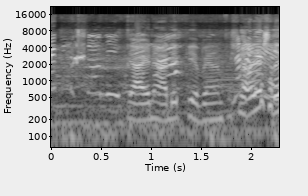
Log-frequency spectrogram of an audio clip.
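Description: Children's voices, high-pitched, talking and exclaiming over one another.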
